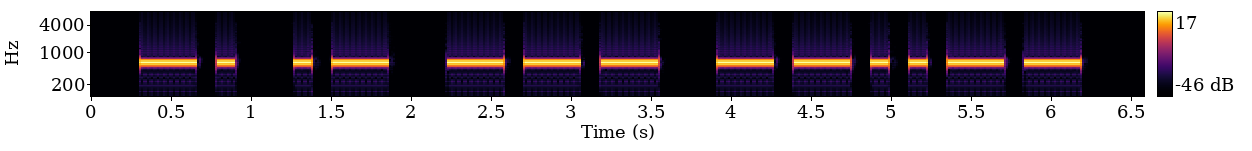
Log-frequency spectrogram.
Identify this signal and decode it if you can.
Morse code, heard as a keyed tone, about 10 wpm, 610 Hz. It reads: NAO,
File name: 2011-07-mp3 / n36 THE 3.11 2 10wpm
